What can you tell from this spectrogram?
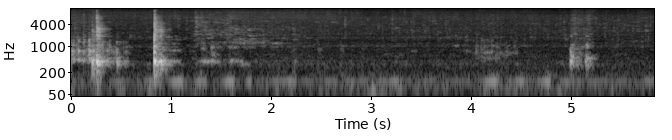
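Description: A ladle knocking and scraping as moist chicken and chickpea curry is spooned out of the pot into a serving dish, with the soft wet slop of the food. Two sharp knocks come in the first second and another about five seconds in.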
